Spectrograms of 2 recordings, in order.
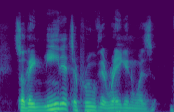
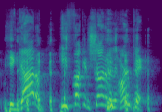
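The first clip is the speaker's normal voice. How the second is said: high laughing outburst, much louder; laughing excitedly; 7 dB louder than usual. Real, not acted. Telling a friend about the shooting, high and laughing. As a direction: squeal it through laughter. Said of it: "laughing excited retelling".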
